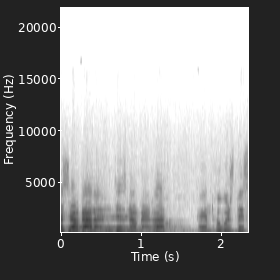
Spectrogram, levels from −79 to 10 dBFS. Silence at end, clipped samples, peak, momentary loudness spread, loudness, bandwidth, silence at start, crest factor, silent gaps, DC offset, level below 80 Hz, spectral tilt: 0 s; under 0.1%; -2 dBFS; 14 LU; -21 LUFS; 12 kHz; 0 s; 18 dB; none; under 0.1%; -40 dBFS; -6 dB/octave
